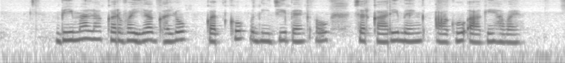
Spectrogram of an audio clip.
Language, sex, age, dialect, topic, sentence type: Chhattisgarhi, female, 18-24, Western/Budati/Khatahi, banking, statement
